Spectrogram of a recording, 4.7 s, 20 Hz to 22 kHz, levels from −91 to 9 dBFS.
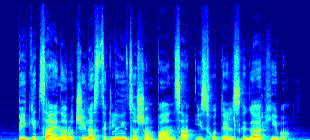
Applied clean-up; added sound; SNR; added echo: none; none; none; none.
